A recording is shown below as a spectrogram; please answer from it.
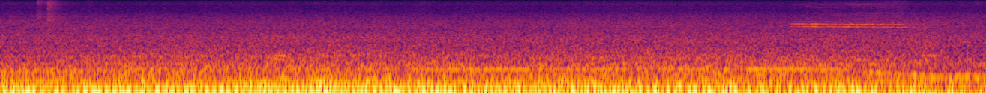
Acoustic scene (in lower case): bus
